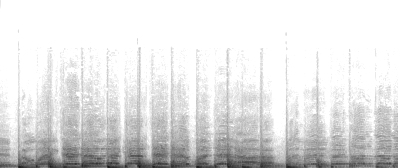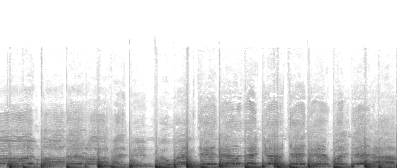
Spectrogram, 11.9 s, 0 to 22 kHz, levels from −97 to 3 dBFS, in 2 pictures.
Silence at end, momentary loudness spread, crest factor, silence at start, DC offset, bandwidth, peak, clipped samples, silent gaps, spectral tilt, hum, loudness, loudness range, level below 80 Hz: 0 s; 8 LU; 20 dB; 0 s; under 0.1%; 7.2 kHz; -2 dBFS; under 0.1%; none; -9.5 dB/octave; none; -23 LUFS; 5 LU; -66 dBFS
